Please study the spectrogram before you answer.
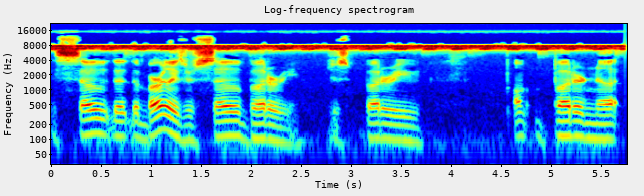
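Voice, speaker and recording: A man giving a casual solo review in a folksy, halting way, often repeating words and pausing. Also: fairly low pitch, mellow. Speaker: pipe tobacco reviewer.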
